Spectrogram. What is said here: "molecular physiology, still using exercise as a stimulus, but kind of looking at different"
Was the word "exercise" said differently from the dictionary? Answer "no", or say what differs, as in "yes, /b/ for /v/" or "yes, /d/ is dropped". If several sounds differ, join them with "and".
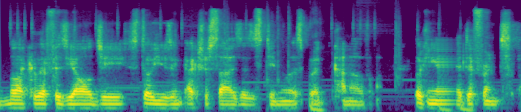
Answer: no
